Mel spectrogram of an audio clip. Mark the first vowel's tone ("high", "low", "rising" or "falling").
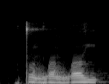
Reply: low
